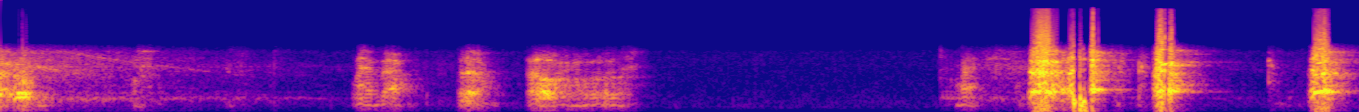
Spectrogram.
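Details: Jack Russell x Staffy cross dog reacting to a hair dryer: a low, drawn-out grumbling growl and short muffled woofs, then a pause, then a burst of loud, sharp barks near the end.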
